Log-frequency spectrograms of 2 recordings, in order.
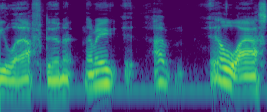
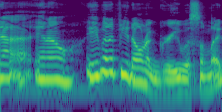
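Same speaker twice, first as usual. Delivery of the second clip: normal talking voice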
